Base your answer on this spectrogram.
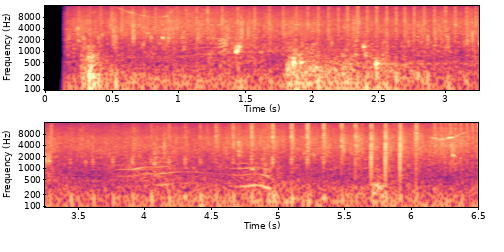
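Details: Dolphin underwater, with dense trains of sharp clicks throughout and a few faint, wavering whistles sliding up and down near the middle.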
